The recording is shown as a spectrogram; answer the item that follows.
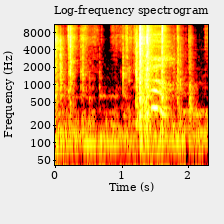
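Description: Paper till receipt rustling and crackling as it is handled and moved about in the hand. A short vocal sound about a second and a half in.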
